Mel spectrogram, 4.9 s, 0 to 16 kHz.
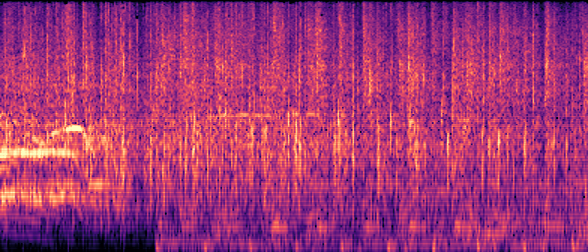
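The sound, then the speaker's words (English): Applause from a live comedy audience at the 1993 Melbourne Comedy Festival, loud and dense at first, quickly joined by music that keeps playing underneath as the clapping continues. “Big round of applause for Rebecca.”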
